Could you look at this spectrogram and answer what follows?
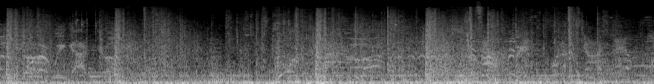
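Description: Dense gunfire rings out during a coach robbery in the Western game Red Dead Redemption 2, rapid overlapping shots and booms crackling continuously at a loud level, with voices mixed in.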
